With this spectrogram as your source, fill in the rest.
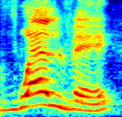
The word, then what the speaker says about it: vuelve: You're just uncertain about pronunciation. Vuelve is the conjugation.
